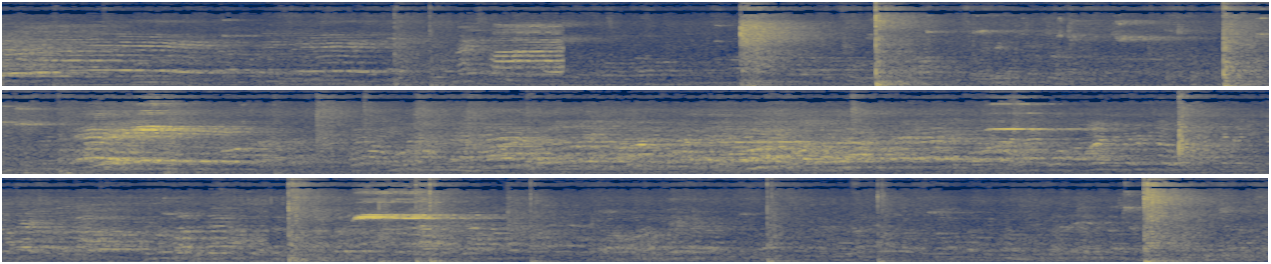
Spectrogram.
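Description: Young people chatter and shout across an echoing open-sided court.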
